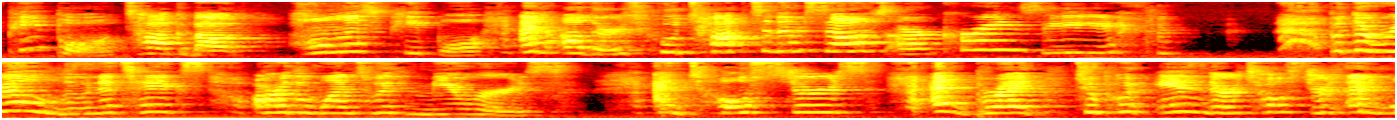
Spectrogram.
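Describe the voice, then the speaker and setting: A woman's voice: very high voice, animated, measured pace, bright, forceful tone, pitched above the performer's own voice, heavily acted. A young woman performing a dramatic monologue as a giggling, unstable, bitter teenage storyteller, theatrical and swinging in intensity. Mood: manic, giggling. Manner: theatrical, breaking into unhinged laughter, swinging intensity. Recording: echoey room.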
